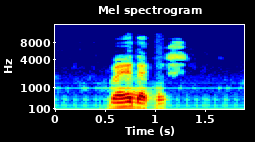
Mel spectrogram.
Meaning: 1. hand fan (hand-held device that can be waved back and forth to move air and cool oneself) 2. fan (something having the shape of a fan)
- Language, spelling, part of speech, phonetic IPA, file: Latvian, vēdeklis, noun, [vɛ̄ːdɛklis], Lv-vēdeklis.ogg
